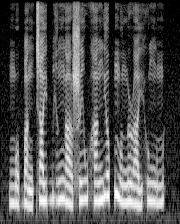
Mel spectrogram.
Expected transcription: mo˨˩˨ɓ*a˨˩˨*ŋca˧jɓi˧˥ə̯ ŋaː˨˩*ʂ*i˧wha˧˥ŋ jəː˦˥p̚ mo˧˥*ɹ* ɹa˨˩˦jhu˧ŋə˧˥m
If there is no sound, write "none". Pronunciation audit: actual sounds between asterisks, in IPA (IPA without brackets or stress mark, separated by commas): a˨˩˨, ʂ, n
